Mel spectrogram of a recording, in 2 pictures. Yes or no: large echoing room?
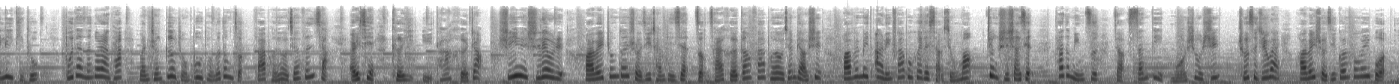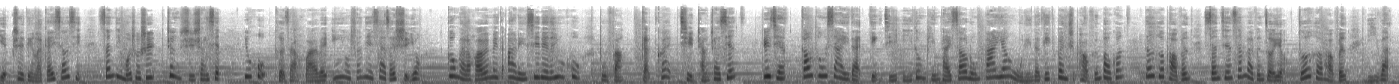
no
